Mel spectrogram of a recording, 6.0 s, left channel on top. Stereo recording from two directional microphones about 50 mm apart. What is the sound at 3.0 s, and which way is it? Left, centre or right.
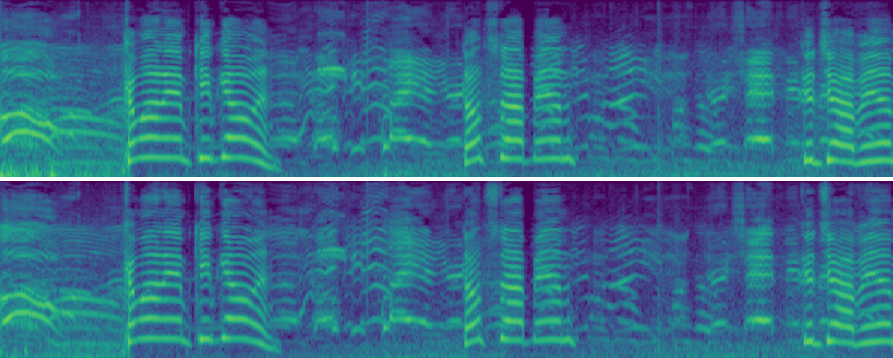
Speech, right.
